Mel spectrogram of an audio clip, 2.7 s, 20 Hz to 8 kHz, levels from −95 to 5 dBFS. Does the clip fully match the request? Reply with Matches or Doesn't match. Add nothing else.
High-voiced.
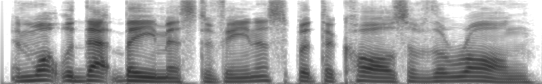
Doesn't match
